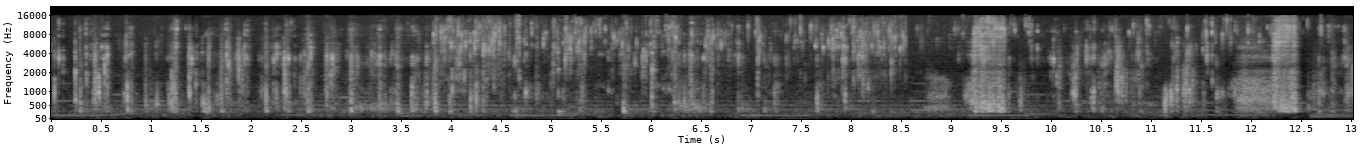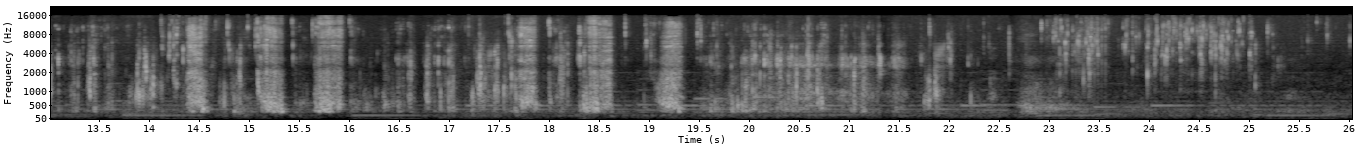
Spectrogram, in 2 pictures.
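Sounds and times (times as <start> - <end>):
sticky chewing: 0.0 - 25.9
noodle slurps: 8.1 - 9.6, 11.2 - 12.6, 13.9 - 16.1, 17.2 - 22.0.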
